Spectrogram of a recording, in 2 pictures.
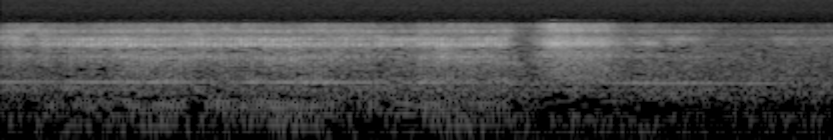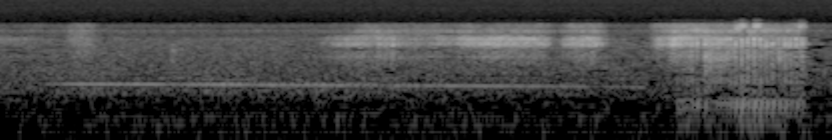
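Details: A sleeping white bulldog snoring: soft, hissy, snorting breaths over a steady background hum.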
